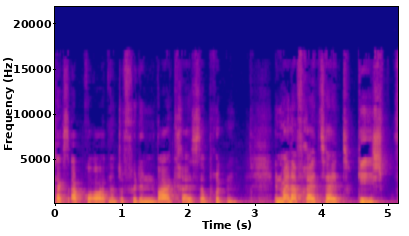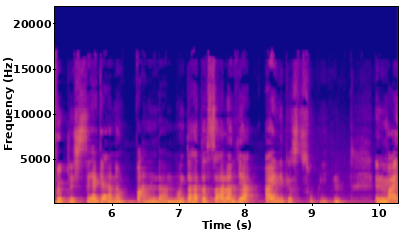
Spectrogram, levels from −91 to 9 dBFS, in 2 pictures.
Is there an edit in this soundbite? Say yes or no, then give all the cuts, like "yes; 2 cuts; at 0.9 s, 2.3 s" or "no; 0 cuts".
no; 0 cuts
